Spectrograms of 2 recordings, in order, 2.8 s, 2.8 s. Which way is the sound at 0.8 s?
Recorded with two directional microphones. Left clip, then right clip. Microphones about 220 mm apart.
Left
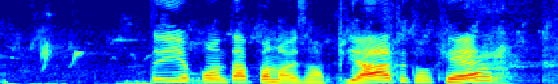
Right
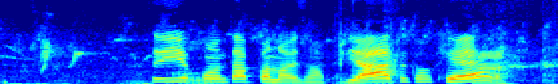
30° left (ahead or behind).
